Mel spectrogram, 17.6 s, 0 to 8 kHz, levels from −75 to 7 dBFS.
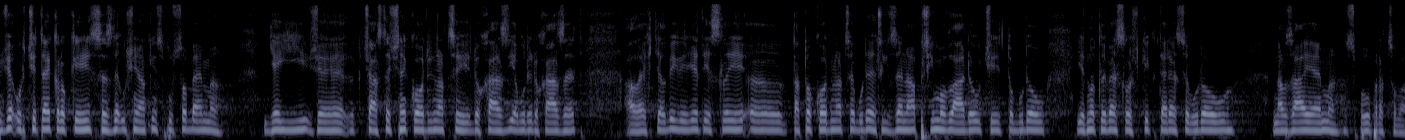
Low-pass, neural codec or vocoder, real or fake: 7.2 kHz; none; real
